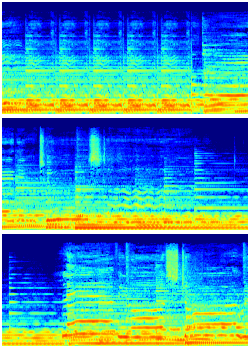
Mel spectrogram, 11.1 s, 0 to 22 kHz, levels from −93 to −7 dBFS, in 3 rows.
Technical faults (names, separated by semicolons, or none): broken-record loop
